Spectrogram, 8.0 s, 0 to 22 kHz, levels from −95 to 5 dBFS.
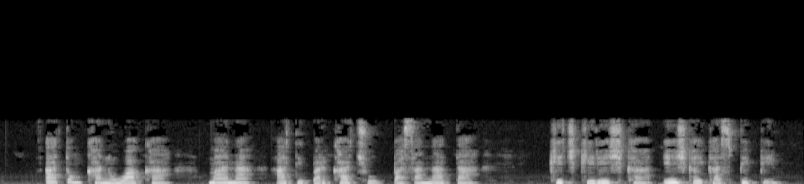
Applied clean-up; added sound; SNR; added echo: none; none; none; none.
